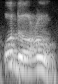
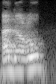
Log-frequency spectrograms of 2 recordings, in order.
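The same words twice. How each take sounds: First: उदऊ said with a rounded u at the start, ud-oo; उदऊ, u-sound first, set against अदऊ; demo pronunciation. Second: अदऊ said with an open a at the start, ad-oo; अदऊ, a-sound first, set against उदऊ; demo pronunciation. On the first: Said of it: "और ये है". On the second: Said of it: "similar है ना देखने में". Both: Shown as a demonstration.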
